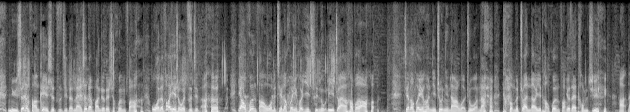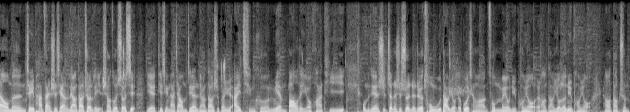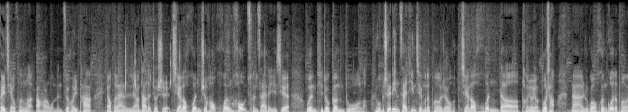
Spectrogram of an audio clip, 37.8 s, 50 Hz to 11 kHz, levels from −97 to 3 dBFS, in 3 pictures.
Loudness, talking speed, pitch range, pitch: -14 LUFS, 355 characters per minute, 95-140 Hz, 115 Hz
